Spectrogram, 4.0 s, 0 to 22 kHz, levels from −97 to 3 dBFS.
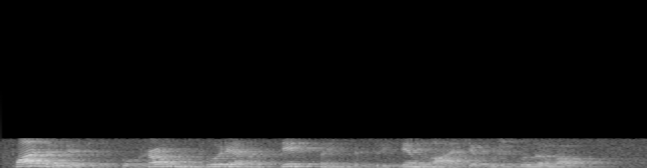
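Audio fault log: No faults found; the speech carries the narrow band and faint level-following hiss expected of G.711 telephone coding, and nothing else is heard.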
